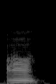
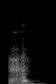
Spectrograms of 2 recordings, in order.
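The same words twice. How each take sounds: First: The vowel is held on a level mid pitch. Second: The vowel rises with a catch in the throat. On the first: "no marking at all means mid-tone" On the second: "glottalized rising"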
